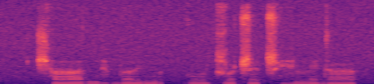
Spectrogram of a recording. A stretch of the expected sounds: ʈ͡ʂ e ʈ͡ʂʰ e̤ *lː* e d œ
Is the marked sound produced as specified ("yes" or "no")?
yes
